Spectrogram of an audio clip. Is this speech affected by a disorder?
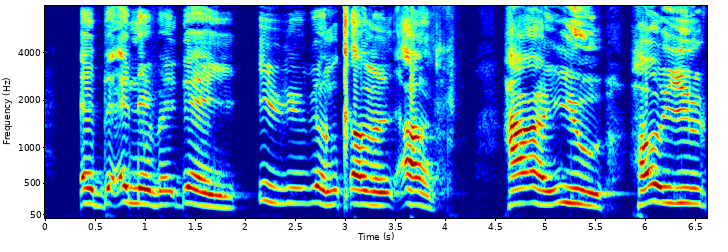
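Yes: cerebral palsy; speech can be hard sometimes.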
